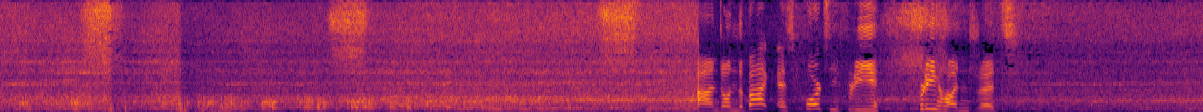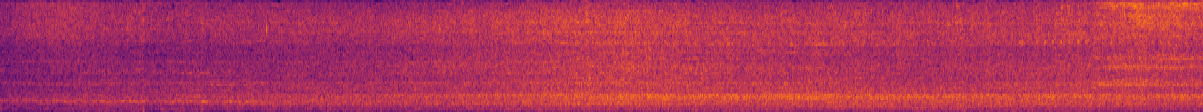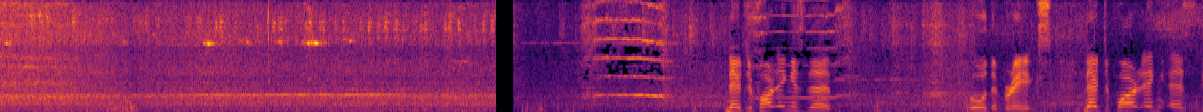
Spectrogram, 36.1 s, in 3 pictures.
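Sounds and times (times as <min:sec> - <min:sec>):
train wheels on rail: 0:00.0 - 0:09.5, 0:32.4 - 0:34.0
thin high squeal: 0:26.0 - 0:28.8.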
